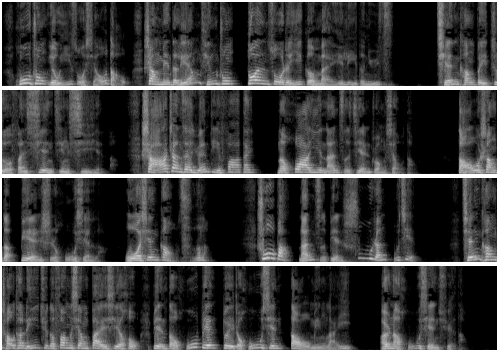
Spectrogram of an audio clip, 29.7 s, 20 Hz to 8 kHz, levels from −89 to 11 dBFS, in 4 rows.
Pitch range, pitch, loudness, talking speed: 155-240 Hz, 195 Hz, -19 LUFS, 205 characters per minute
